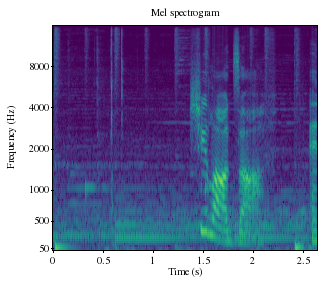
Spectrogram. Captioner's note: clicks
